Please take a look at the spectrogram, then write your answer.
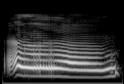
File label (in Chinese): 婴儿说话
